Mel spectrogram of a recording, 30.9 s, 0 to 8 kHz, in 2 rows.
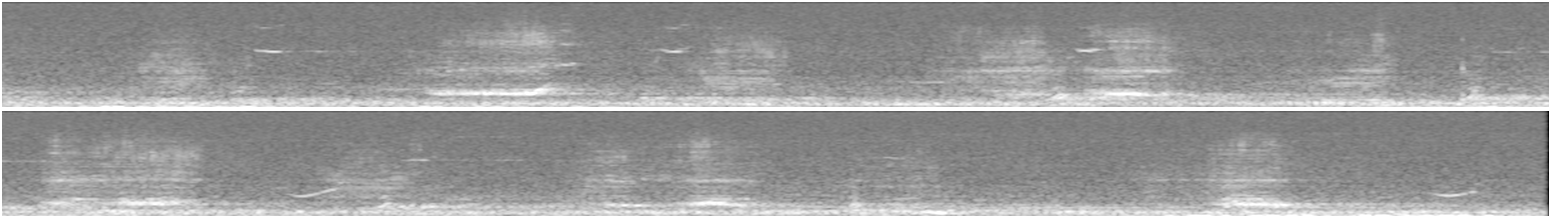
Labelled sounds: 2.6	2.9	humpback whale, 1.9 to 2.1 kHz
6.5	7.0	humpback whale, 1.9 to 2.3 kHz
9.8	10.2	humpback whale, 0.86 to 1.9 kHz
10.8	11.1	humpback whale, 1.9 to 2.2 kHz
13.6	13.8	humpback whale, 0.93 to 1.1 kHz
15.0	15.2	humpback whale, 1.8 to 2.0 kHz
16.0	16.2	humpback whale, 0.86 to 1.1 kHz
19.5	19.8	humpback whale, 1.9 to 2.0 kHz

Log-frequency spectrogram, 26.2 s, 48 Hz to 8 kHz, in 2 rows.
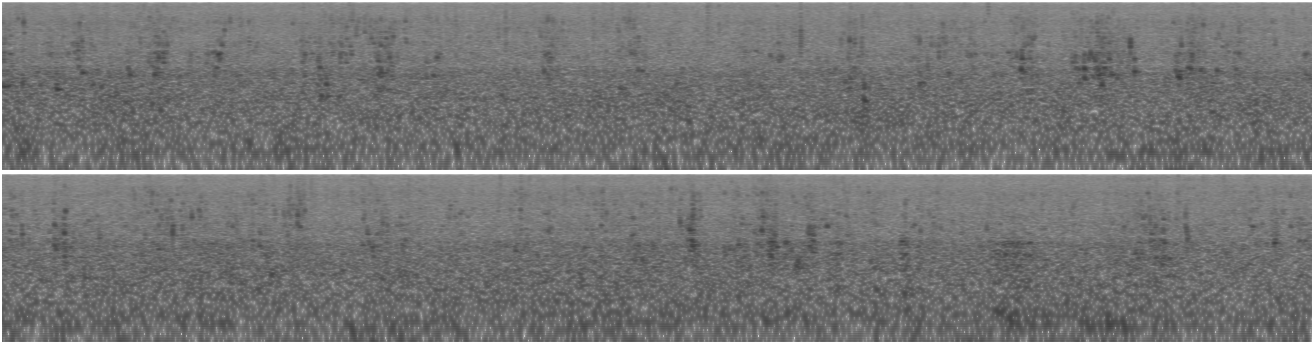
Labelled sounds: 10.0	10.3	water noise, 1.3 to 1.8 kHz

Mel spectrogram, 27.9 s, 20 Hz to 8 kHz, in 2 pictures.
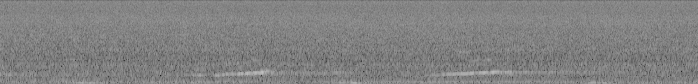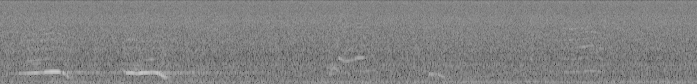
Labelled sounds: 20.7	21.0	humpback whale, 0.80 to 1.0 kHz
25.6	25.9	humpback whale, 1.4 to 1.6 kHz

